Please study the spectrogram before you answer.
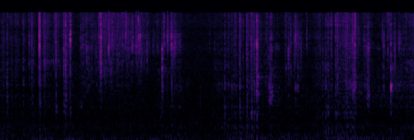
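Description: A metal knife scrapes and carves shavings from a solid green painted bar of soap with a dark edge, held in the hand. It makes soft, dry, crackly scraping and crumbling sounds with quick bright crisp bursts over a quiet low hiss.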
